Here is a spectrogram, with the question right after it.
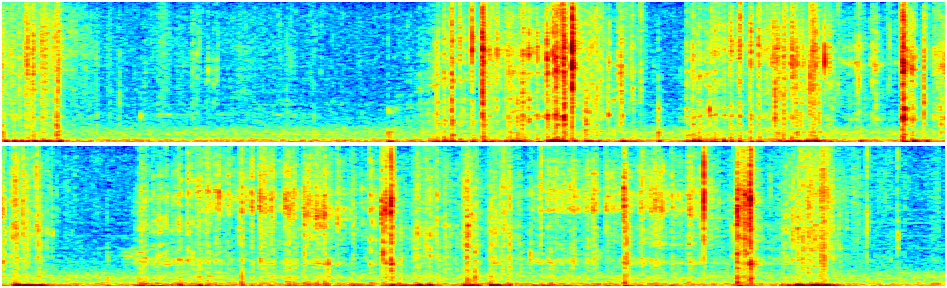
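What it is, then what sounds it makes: Bar soap being shaved with a blade. A metal utility-knife blade carves shavings from a solid oval purple bar of soap held in the hand. Crisp, bright scraping and crackling strokes come in bursts over a low, steady rumble, with quieter gaps between cuts.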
